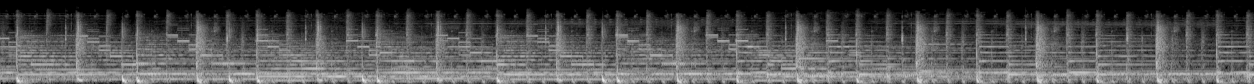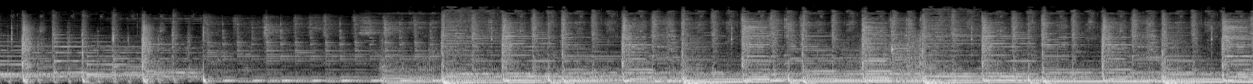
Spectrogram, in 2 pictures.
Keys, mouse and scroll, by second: 0.8 click, 1.1 scroll down 2, 1.5 click, 2.1 shift+drag, 2.5-3.2 scroll down 1, 3.2 click, 4.4 ctrl+z, 5.0 /, 8.3-8.9 scroll down 2, 8.9-9.3 scroll up 1, 9.3-11.8 middle drag, 11.8 t, 12.5-15.9 middle drag, 15.9 click, 16.1 click, 16.5-19.4 middle drag, 19.4 drag, 19.8 `, 20.5-21.1 middle drag, 21.1 scroll up 2, 21.5-23.0 middle drag, 23.0-23.4 scroll down 5, 23.4 middle click, 23.5 scroll up 1, 23.7 scroll down 2, 23.9-25.0 shift+middle drag.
